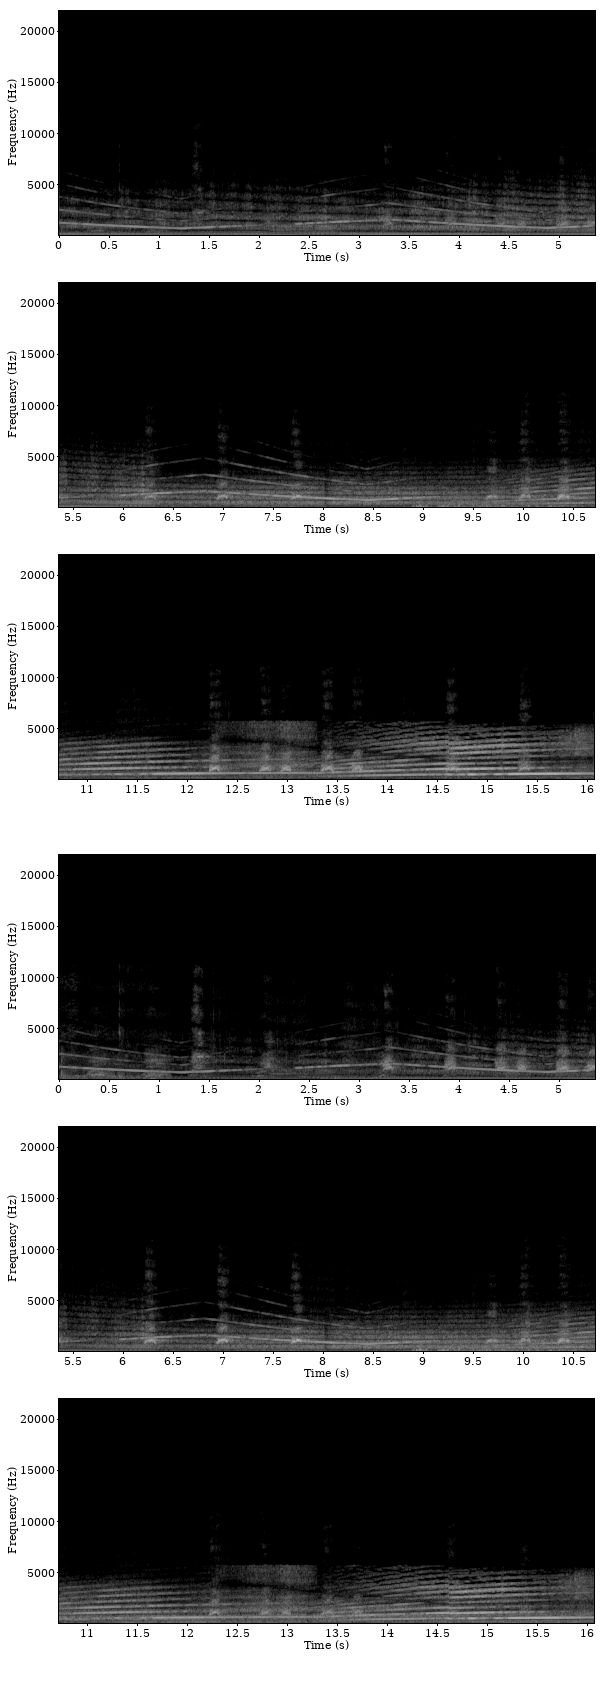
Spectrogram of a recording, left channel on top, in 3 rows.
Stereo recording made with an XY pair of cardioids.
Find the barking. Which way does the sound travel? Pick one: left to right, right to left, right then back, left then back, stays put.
right to left.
